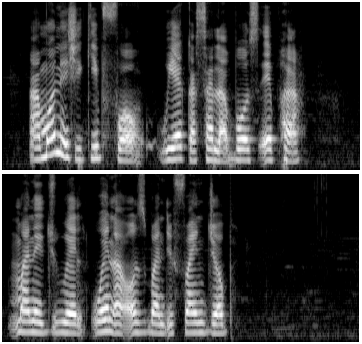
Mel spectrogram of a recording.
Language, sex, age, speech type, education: Nigerian Pidgin, female, 15-29, spontaneous, secondary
